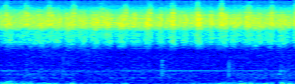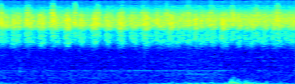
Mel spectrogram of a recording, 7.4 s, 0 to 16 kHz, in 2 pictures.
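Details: Cicada singing at Kardamyli in 2013, an intense shrill buzz throbbing in quick regular pulses, with a thin steady tone and a brief low knock near the end.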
